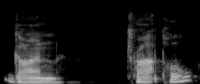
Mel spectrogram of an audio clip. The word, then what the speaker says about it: Gone Tropo: It's Gone Tropo.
